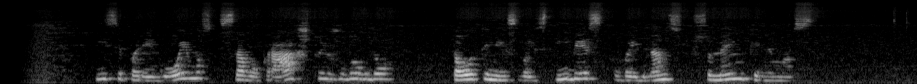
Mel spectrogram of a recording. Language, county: Lithuanian, Marijampolė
